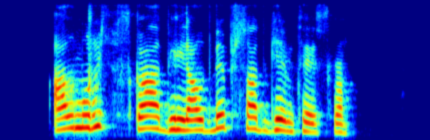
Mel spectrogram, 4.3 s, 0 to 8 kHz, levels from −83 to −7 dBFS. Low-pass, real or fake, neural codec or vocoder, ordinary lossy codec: 7.2 kHz; fake; autoencoder, 22.05 kHz, a latent of 192 numbers a frame, VITS, trained on one speaker; Opus, 24 kbps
